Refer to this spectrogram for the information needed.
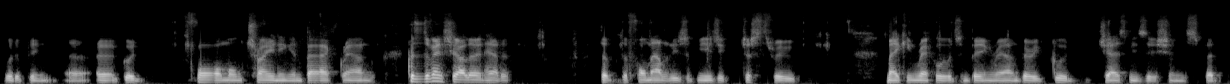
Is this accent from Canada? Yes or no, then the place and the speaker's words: no; Sydney, New South Wales, Australia; I grew up in Eastwood in suburban Sydney, and I didn't realise until I was much older that I pretty much lived in an Irish Catholic enclave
